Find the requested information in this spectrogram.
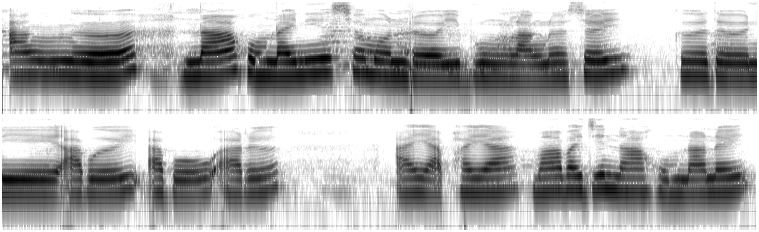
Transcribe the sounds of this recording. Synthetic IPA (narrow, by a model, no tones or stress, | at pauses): aŋɯnaɦɔmnajnisɯmɯndɯjbuŋlaŋnɯsɯj | kɯdɯnia̰bɯja̰bɯwa̰ɾɯ | ajapʰajamabajzinaɦɔmnanɯj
